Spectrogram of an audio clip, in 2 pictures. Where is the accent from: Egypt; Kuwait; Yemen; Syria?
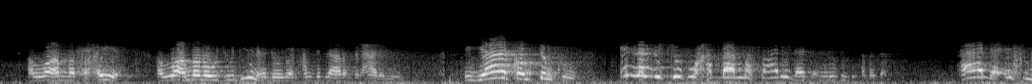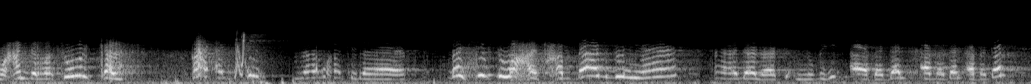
Syria; Aleppo, Aleppo Governorate; هذا قضيب البال مشهور كان عندنا في حلب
